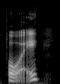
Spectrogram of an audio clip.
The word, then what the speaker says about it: foi: And foy is French, F-O-I is how it's spelled, but it's pronounced similarly, foy.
